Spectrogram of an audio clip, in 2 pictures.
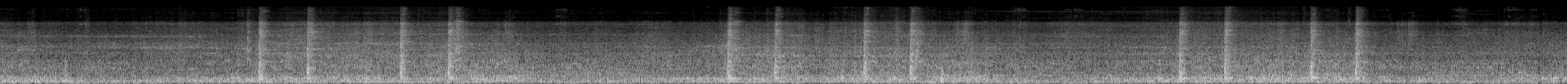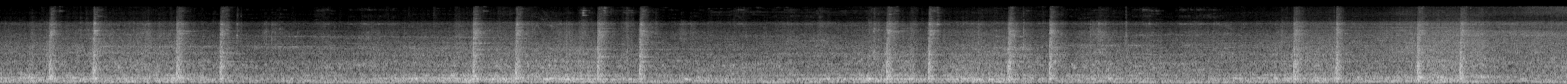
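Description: Passenger coaches of a long PKP Intercity TLK train rolling past, a steady rumble with the wheels clacking over rail joints in repeated clusters of sharp clicks.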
